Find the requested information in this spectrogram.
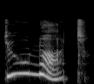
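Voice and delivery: high, forceful schoolmistress tone; stern headmistress. A narrator's reading. Assistant warning the séance sitters, stern headmistress tone. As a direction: lay down the rule like a headmistress. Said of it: "in a tone that reminded me of the headmistress".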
